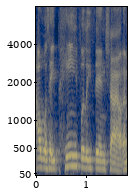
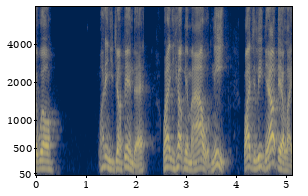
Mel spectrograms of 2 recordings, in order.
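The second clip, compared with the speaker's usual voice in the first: plain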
